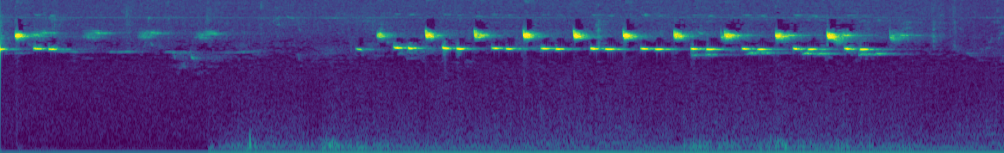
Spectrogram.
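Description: Small bird chirping in a rapid series of short, high, falling notes, about three a second. The series breaks off about a second in, starts again after a pause of a few seconds and fades out near the end.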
